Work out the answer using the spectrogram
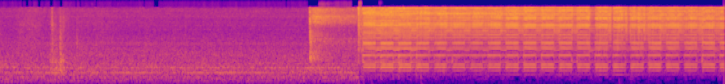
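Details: TIG welding a round piece on a barrel project: a steady high buzz with fast regular pulsing over the arc hiss, which is normal for the welder running in pulse mode.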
